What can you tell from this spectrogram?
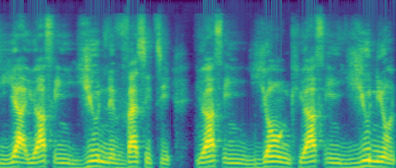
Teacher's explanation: The front of the tongue is touching the hard palate to produce palatal sound, which is ya.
